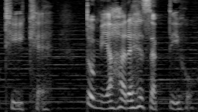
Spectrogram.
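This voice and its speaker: Woman voicing a slow-paced, weary old village woman. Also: fairly low pitch, darkish tone, soft background music. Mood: wary, kindly. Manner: slow, sighing, resigned. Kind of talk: Hindi moral-story cartoon dubbing.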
